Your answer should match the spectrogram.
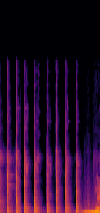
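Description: A small mallet tapping a glued walnut dovetail joint home with quick, even light knocks, about five a second, seating the joint. Near the end there is one loud, low thump.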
